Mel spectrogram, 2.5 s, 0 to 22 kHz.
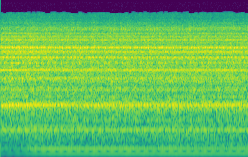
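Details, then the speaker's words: Carbide end mill from a 2–12 mm set, climb milling at 1000 rpm spindle speed: steady high ringing tone over the spindle hum throughout the cut; cutter chatter and vibration, made worse by climb milling. "can hear a bit of vibration it doesn't help that I'm climb milling and I've set the cutter speed at 1000rpm"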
